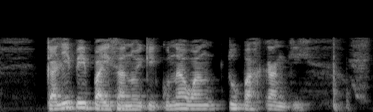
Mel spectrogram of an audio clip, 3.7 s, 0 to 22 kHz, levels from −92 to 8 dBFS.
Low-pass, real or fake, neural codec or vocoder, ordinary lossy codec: 5.4 kHz; real; none; MP3, 48 kbps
